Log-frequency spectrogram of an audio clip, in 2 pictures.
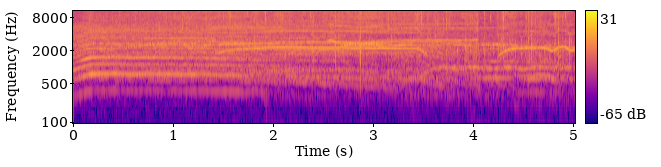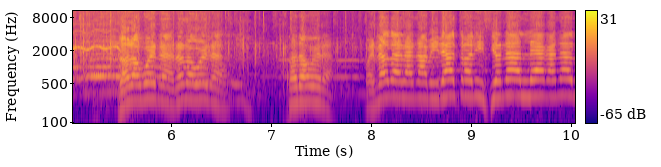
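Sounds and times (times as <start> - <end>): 
crowd cheering and whooping: 0.0 - 7.9
steady applause: 0.9 - 9.4
speech: 5.5 - 10.0.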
